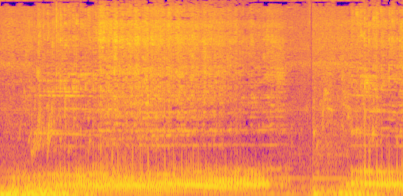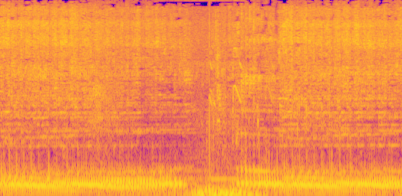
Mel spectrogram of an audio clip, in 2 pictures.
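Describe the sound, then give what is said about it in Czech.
An American alligator bellows in loud, deep, throaty rumbles, three long bouts separated by brief pauses, with a growling, engine-like vibration and no voices. “Tohle byl, prosím pěkně, aligátor severoamerický.”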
